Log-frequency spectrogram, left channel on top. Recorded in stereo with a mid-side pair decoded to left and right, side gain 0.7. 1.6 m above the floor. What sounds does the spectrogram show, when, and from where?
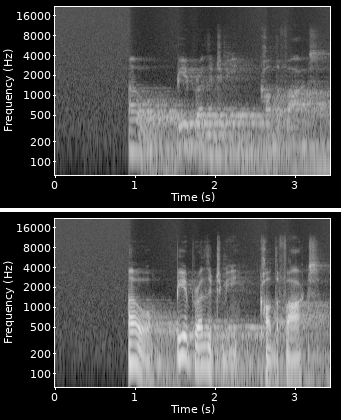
0.9 s a man speaking: 60° right, 0.6 m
